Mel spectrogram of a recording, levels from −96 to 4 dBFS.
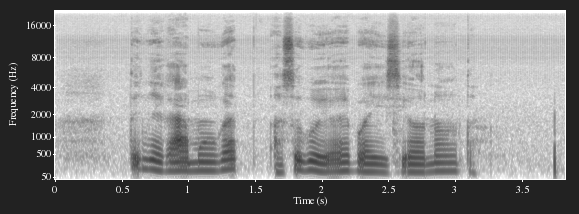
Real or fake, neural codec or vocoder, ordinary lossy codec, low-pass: real; none; none; none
